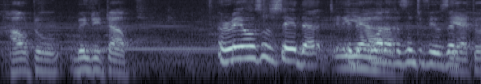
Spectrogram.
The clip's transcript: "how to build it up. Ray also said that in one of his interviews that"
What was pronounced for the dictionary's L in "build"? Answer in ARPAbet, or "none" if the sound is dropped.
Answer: none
